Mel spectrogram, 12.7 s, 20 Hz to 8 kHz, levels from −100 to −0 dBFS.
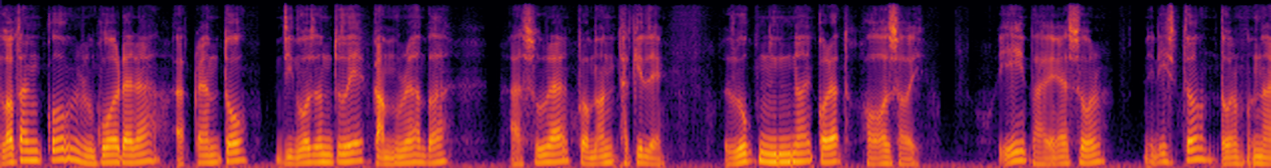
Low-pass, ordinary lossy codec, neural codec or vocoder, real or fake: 7.2 kHz; none; autoencoder, 22.05 kHz, a latent of 192 numbers a frame, VITS, trained on many speakers; fake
